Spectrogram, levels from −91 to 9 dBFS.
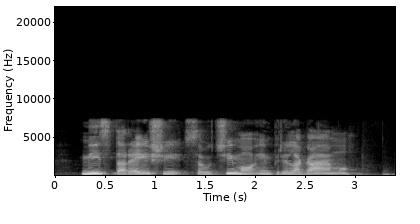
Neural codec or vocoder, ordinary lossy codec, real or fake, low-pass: none; none; real; 7.2 kHz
